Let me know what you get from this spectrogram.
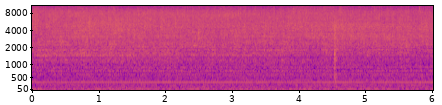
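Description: Pork loin slices and komatsuna stems sizzling in sesame oil in a frying pan: a steady high hiss of frying, with chopsticks turning the food and one sharp click about four and a half seconds in.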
